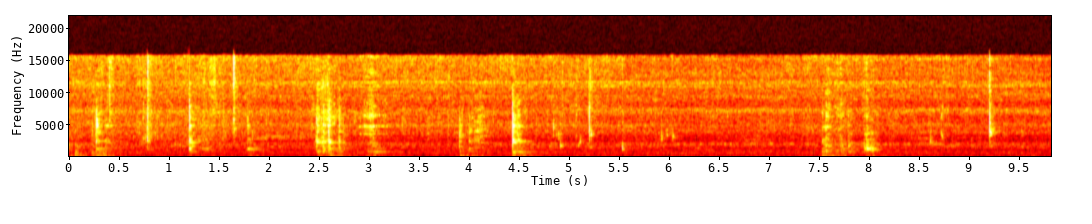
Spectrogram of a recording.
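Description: Faint, scattered clinks of a steel perforated skimmer against an iron kadai, with light drips, as fried murukku is lifted and drained. The oil has stopped bubbling, the sign that the murukku is cooked through.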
